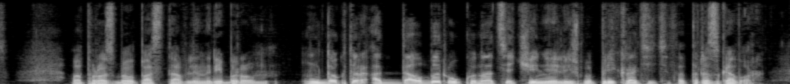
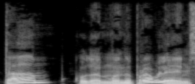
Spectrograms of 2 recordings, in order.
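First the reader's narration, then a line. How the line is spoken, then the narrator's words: Calm. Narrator (Russian): спокойно ответил Альтамонт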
